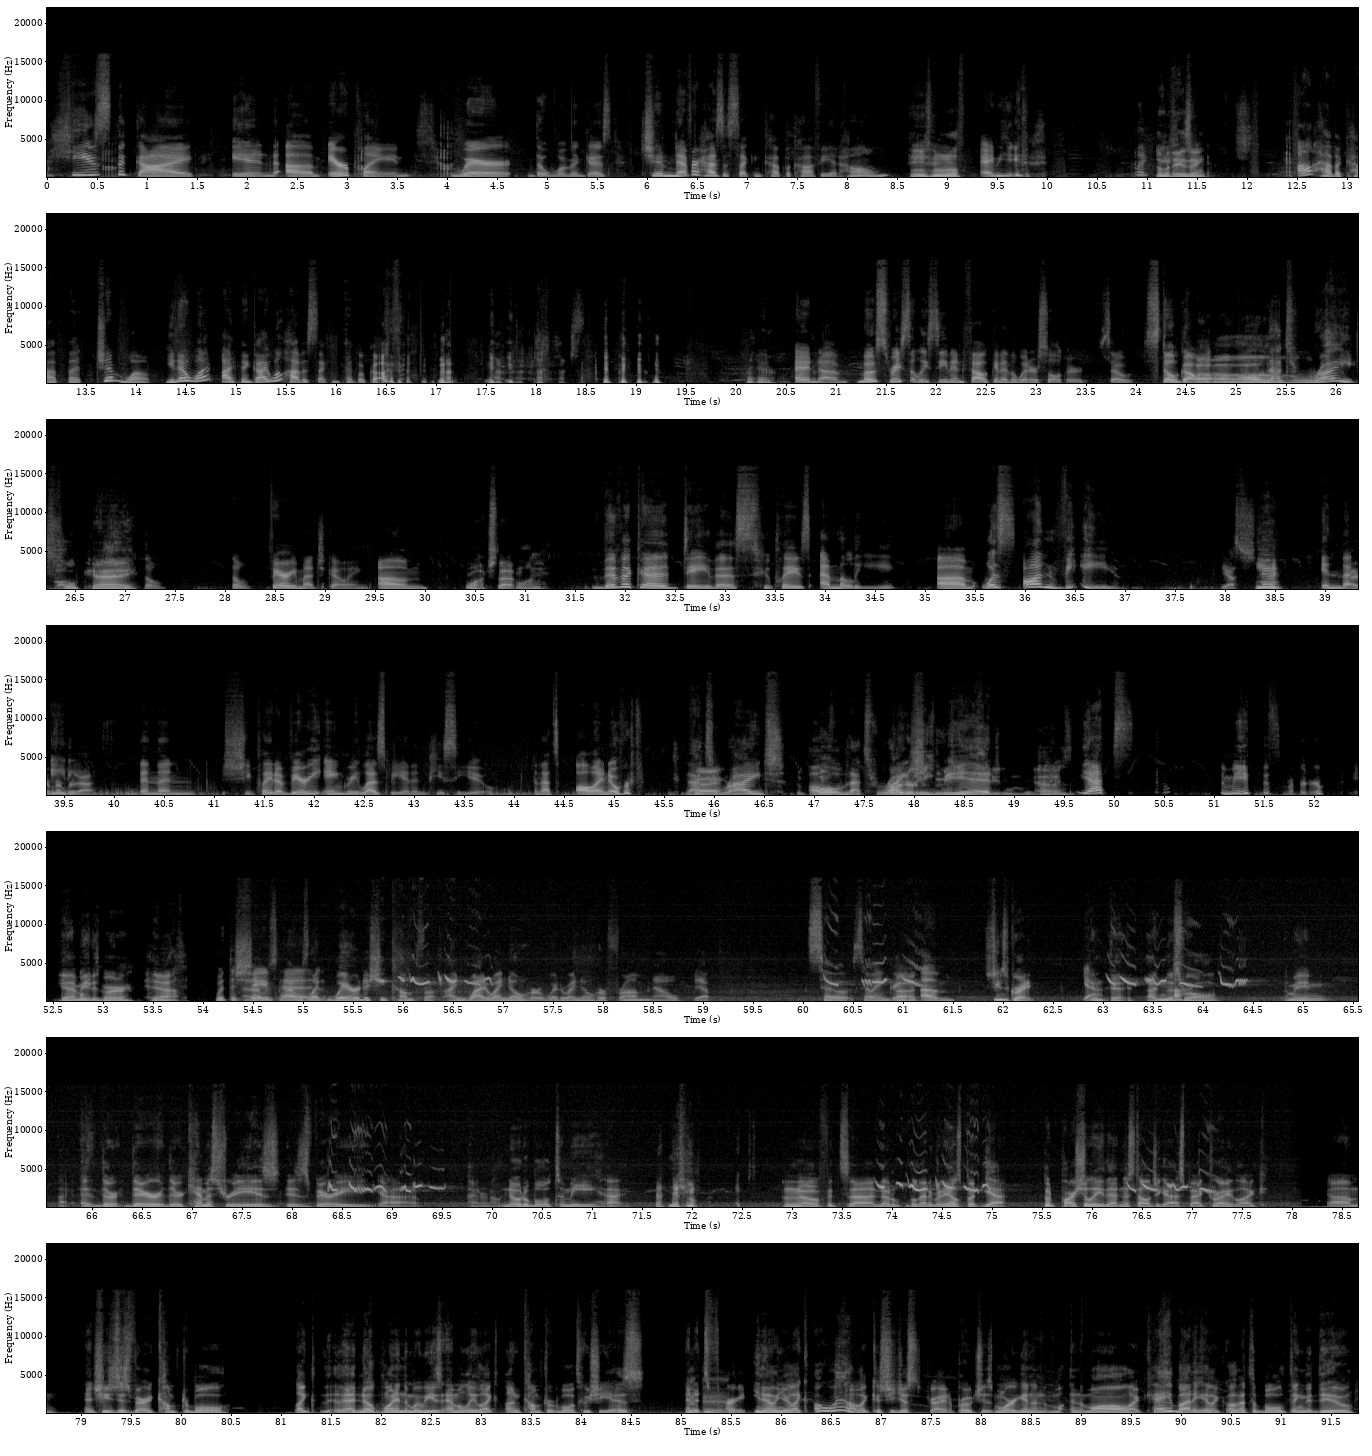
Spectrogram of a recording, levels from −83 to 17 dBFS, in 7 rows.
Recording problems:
animal sounds; loud; throughout; 2 dB below the speech

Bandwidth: 16 kHz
